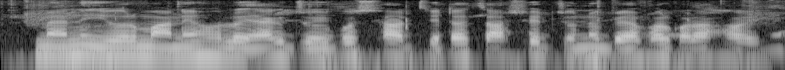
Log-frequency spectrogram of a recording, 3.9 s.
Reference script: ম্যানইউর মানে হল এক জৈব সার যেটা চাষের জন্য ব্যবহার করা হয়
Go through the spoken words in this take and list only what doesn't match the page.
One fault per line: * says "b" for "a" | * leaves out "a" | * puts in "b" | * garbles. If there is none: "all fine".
all fine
